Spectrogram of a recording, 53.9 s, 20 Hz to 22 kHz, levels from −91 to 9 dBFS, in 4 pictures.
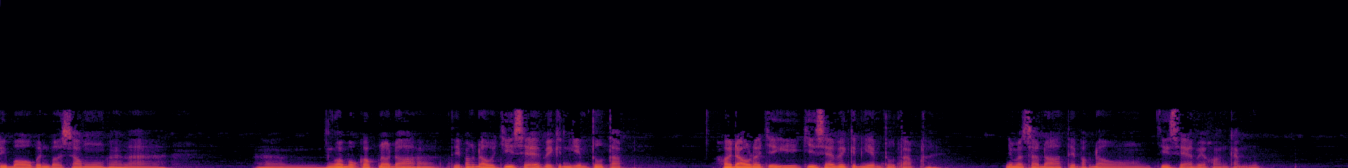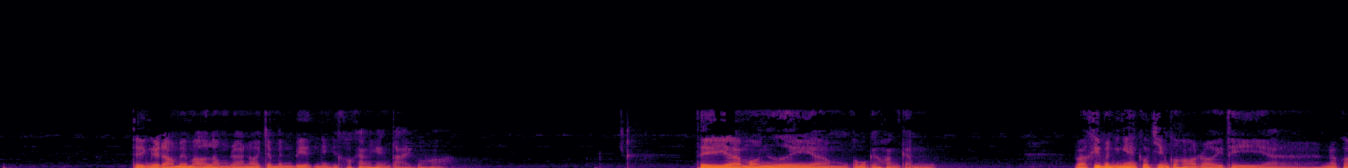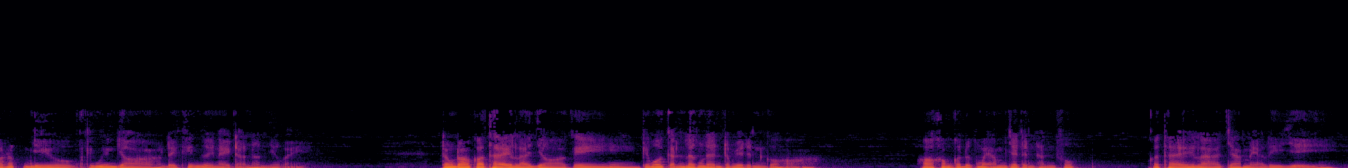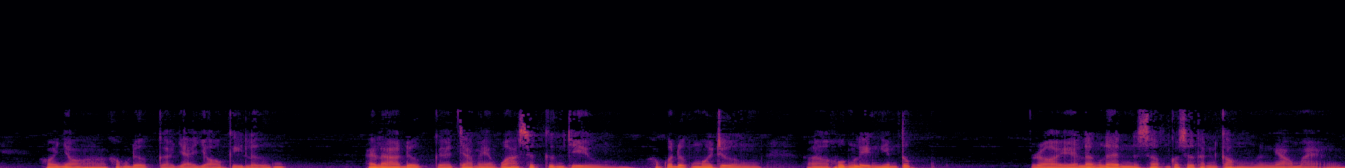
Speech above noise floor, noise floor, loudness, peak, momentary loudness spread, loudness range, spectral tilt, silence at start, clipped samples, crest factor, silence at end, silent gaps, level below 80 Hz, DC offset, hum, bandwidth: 44 dB; -76 dBFS; -34 LUFS; -14 dBFS; 13 LU; 7 LU; -8 dB/octave; 0 s; under 0.1%; 20 dB; 0 s; none; -54 dBFS; under 0.1%; none; 7.6 kHz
